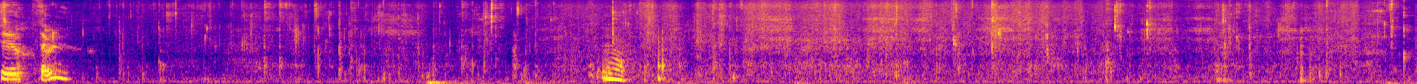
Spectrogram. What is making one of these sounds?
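A man and a woman chew food with soft, wet smacking sounds.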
